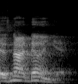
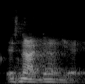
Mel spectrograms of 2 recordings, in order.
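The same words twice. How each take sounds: First: "it's not done yet." pushed higher and louder, with stress on "not"; emphatic first take. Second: Said in the usual way. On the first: Real, not acted. Vlogger telling viewers his journey continues, emphatic. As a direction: declare it firmly.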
